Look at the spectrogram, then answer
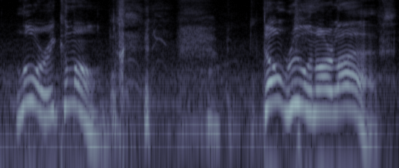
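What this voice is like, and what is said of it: Dr. Phil impression. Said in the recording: “is that your David Axelrod imitation? ... Yeah, it's my it's my Dr. Phil.”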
